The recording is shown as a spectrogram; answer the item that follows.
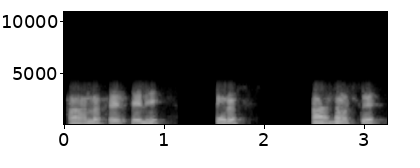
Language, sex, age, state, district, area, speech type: Kannada, male, 60+, Karnataka, Shimoga, rural, conversation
